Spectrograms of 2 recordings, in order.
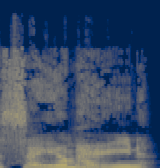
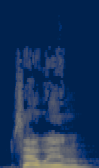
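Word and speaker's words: Samhain: part of doing that sawin sawin that's how that's the supposed to be the the proper pronunciation started again October 15th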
